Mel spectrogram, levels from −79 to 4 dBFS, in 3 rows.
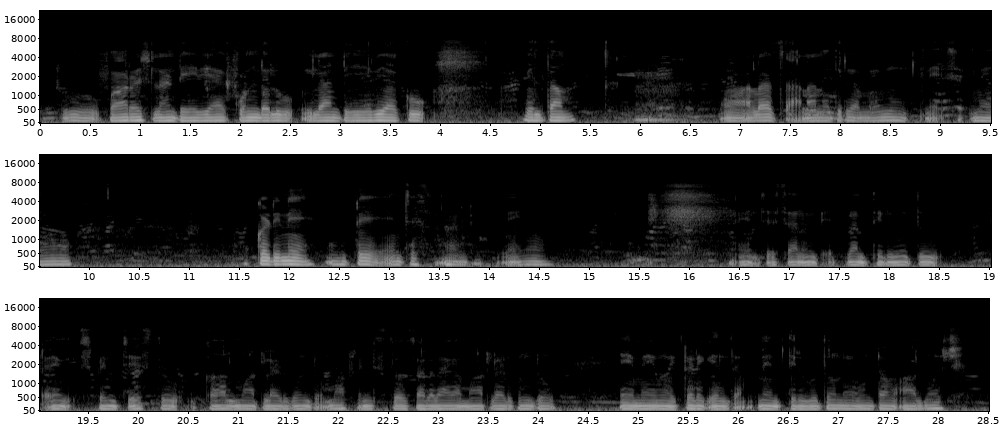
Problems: background conversations at intervals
